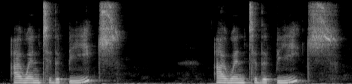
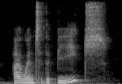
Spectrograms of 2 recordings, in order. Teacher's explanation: there is a rising intonation here and this is exactly hrt high rising terminal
